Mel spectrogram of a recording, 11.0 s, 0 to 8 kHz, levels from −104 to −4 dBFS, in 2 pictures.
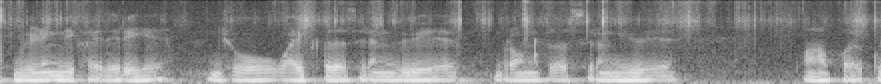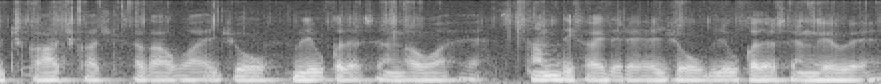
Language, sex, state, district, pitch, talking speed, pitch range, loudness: Hindi, male, Chhattisgarh, Korba, 100 Hz, 240 wpm, 95-100 Hz, -19 LUFS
